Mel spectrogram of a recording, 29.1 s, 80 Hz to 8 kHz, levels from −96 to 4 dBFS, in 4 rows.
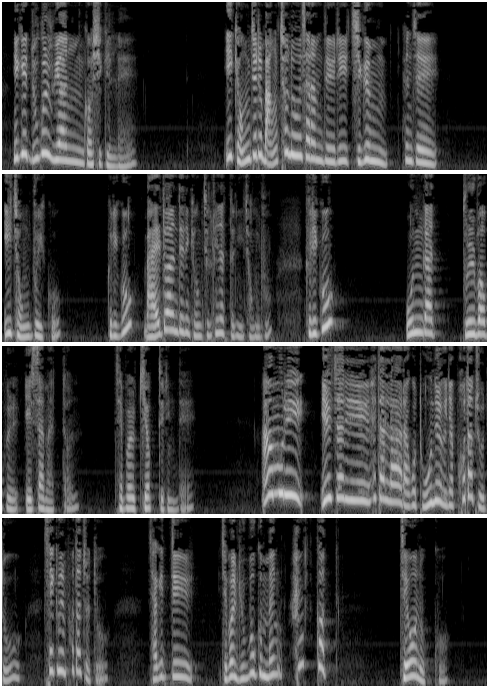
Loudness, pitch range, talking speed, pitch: -26 LUFS, 190-300 Hz, 225 characters per minute, 230 Hz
